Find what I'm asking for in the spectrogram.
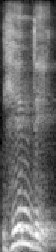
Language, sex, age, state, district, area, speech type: Maithili, male, 60+, Bihar, Sitamarhi, rural, spontaneous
